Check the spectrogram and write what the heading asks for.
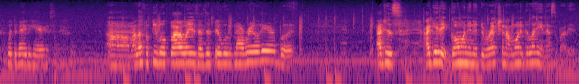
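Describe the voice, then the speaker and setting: Talking straight to the camera, this American woman delivers an emphatic, slang-filled beauty review. Her voice sits at medium pitch, and a slight lisp comes through from her braces.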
